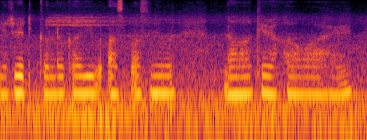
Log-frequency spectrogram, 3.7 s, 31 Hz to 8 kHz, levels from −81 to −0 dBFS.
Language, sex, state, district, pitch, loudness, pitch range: Hindi, female, Arunachal Pradesh, Papum Pare, 95 Hz, -17 LUFS, 95-100 Hz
